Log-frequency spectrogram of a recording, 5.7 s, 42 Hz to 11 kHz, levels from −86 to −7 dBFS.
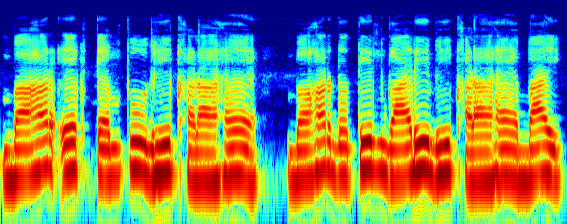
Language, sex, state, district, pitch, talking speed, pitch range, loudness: Hindi, male, Jharkhand, Palamu, 140 Hz, 160 wpm, 130-155 Hz, -13 LUFS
